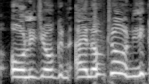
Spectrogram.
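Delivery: high, loud imitation; mock gushing backtrack. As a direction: cry it out in a high character voice. Acting out character's sudden reversal.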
